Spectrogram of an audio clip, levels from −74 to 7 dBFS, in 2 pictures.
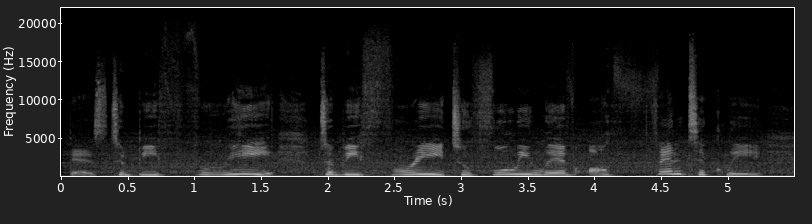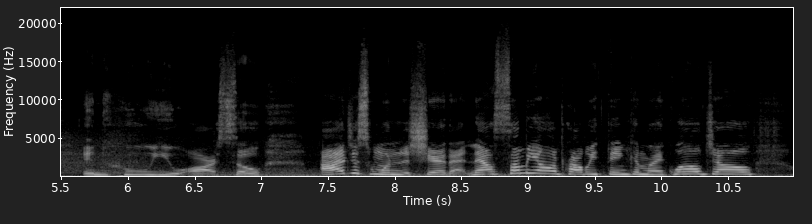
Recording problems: rain or running water; noticeable; throughout; 20 dB below the speech

